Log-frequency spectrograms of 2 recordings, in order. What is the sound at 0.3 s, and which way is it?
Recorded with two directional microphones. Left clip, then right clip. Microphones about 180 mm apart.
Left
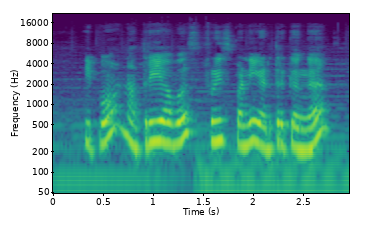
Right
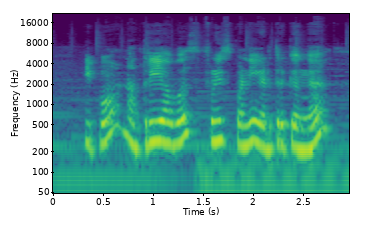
A woman's voice, 30° right (ahead or behind).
